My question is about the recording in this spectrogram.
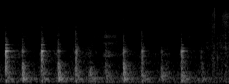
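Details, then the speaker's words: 1969 VW Beetle IRS rear wheel, drum off, hub rocked by hand up-down and both directions: quick uneven clicks and clanks, about seven in two seconds; excessive play from loose, worn rear wheel bearings, to be replaced inner and outer. "and then this way as well so it's both directions up and down so we just don't think there should be that much play and that much sort of clicky clicky clanky clanky noise"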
